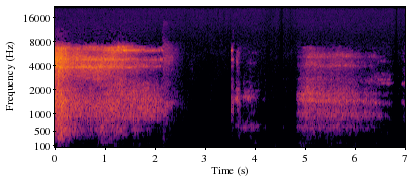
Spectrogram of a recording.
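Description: Slow, deep breaths during a lying-down exercise: a long, close exhale, a short pause, a brief breath, then another long, airy exhale, heard alone in a quiet room.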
